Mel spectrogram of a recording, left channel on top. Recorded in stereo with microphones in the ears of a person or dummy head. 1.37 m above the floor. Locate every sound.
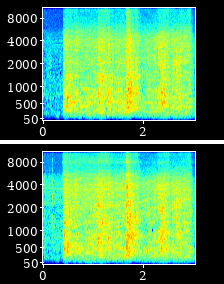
0.4 s footsteps: 45° right (ahead or behind), 1.9 m; by 3.0 s 5° left (ahead or behind), 1.5 m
